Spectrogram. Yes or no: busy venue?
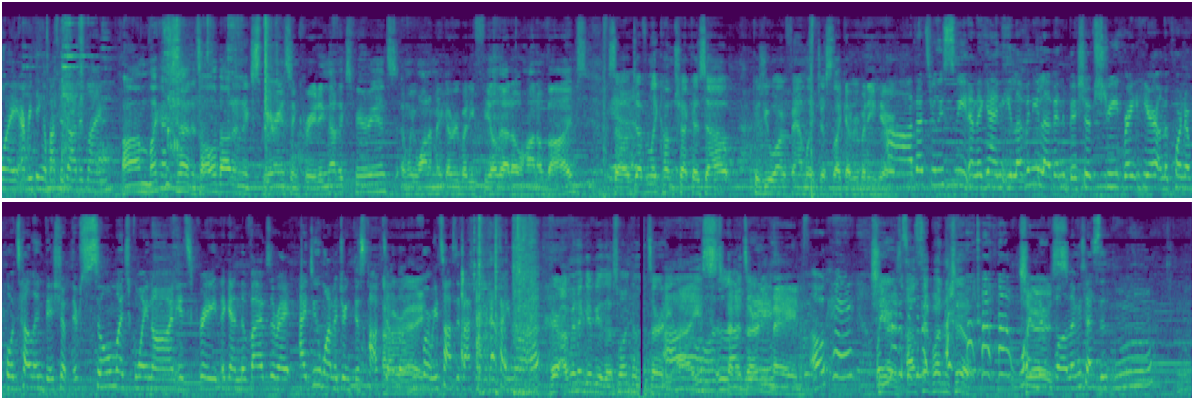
yes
